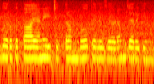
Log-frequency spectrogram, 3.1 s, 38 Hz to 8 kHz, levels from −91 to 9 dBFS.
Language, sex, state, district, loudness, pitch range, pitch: Telugu, female, Andhra Pradesh, Sri Satya Sai, -18 LUFS, 195-200 Hz, 200 Hz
